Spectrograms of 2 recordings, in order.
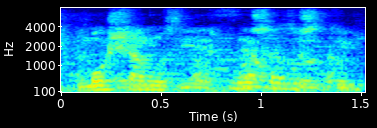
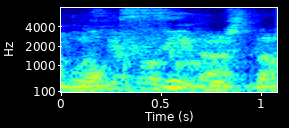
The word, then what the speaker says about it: Moxabustão: Moxabustão. Comunicação. Muita gente. Mas ela escreveu aqui Machobustão, mas é Moxobustão. Moxabustão. Tanto Moxabustão como Moxibustão, né? Mas o termo mais correto é Moxabustão.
